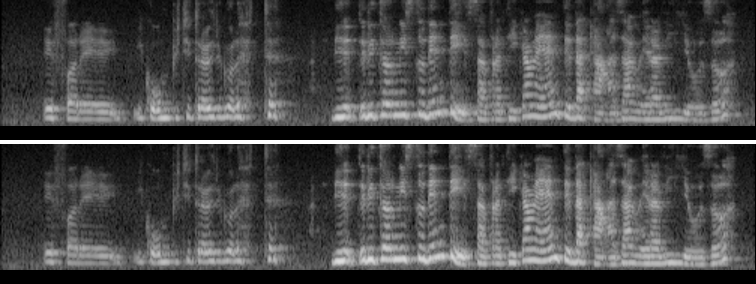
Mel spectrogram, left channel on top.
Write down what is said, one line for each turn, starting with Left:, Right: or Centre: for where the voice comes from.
Left: e fare i i compiti, tra virgolette.
Right: Di- Ritorni studentessa praticamente da casa, meraviglioso.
